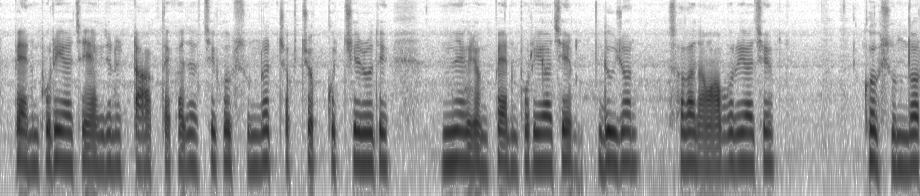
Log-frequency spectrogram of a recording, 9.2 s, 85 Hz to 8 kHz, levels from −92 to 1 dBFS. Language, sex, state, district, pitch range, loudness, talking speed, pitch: Bengali, male, West Bengal, Jhargram, 175-190 Hz, -22 LUFS, 150 wpm, 185 Hz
